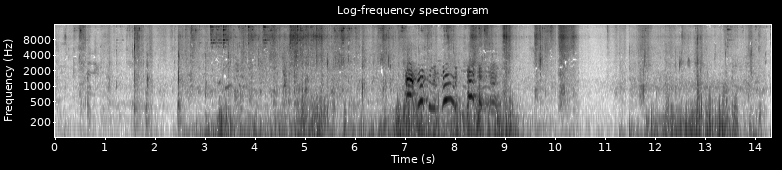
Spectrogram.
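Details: Dogfight between a Doberman and a Belgian Malinois at a dog park, corrected with an e-collar: long stretches of rumbling scuffle and low noise, with a burst of wavering high yelps and whines around the middle.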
